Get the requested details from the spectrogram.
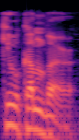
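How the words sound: The final r sound is pronounced. This is the American pronunciation. "अगर American English में इसको पढ़ना होता तो हम पढ़ते"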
